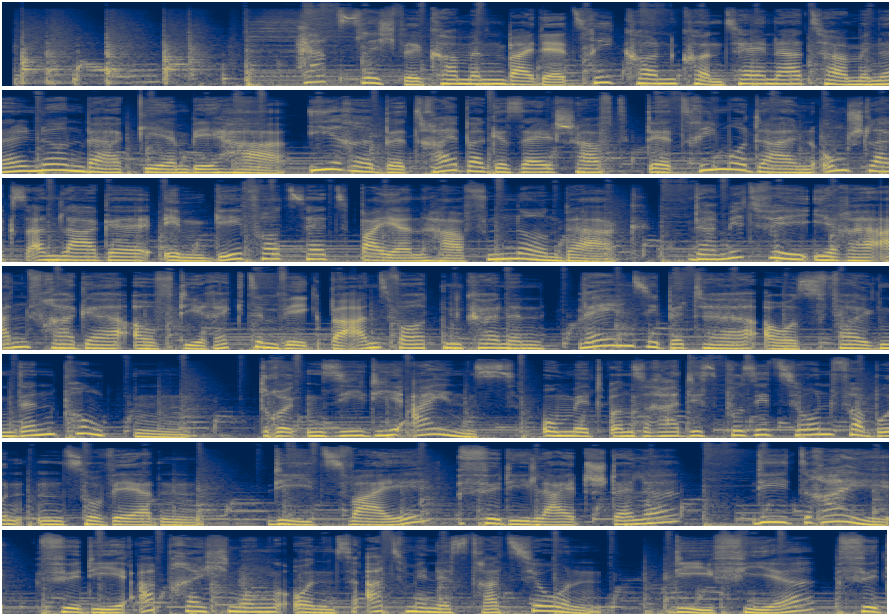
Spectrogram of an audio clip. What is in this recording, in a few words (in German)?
Sprachprobe w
